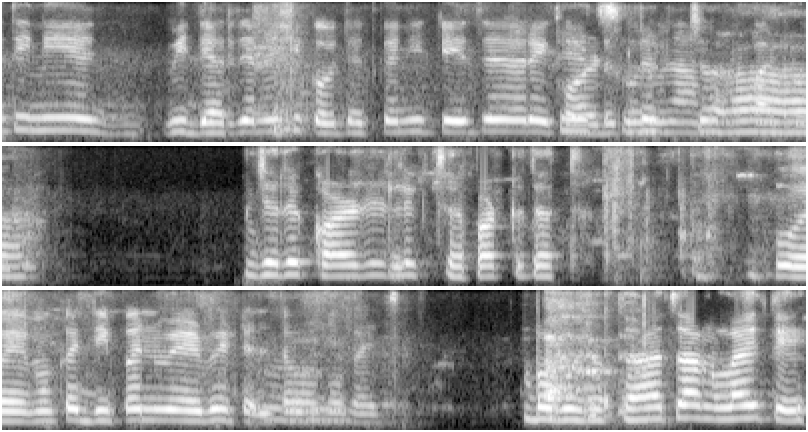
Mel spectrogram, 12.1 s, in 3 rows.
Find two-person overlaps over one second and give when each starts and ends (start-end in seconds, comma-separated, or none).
2.8-4.0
